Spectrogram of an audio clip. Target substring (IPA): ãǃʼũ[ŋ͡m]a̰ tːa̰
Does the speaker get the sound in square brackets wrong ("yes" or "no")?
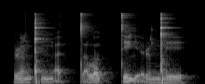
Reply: yes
